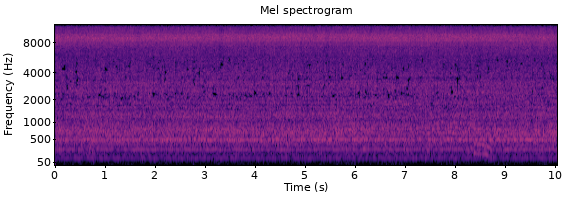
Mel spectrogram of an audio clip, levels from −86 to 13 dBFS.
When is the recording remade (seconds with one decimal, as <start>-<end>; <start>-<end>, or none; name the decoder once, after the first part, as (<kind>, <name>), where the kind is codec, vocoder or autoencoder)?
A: 0.0-0.7 (vocoder, BigVGAN v2); 7.0-9.1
